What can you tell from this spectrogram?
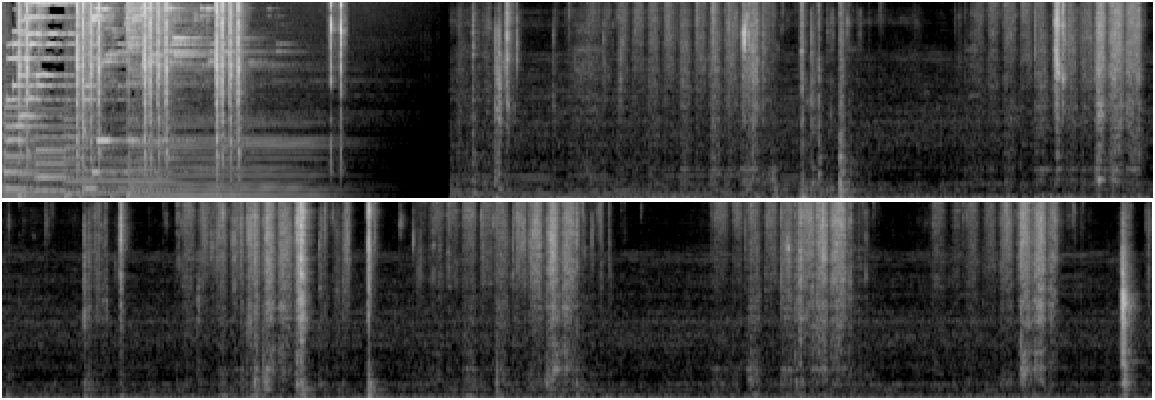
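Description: A large kitchen knife cuts raw pork on a plastic cutting board, giving irregular sharp knocks of the blade against the board over a low steady hum. A chiming intro jingle fades out in the first few seconds.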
